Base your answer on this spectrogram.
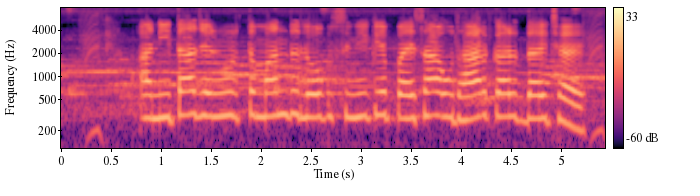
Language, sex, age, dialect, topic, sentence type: Maithili, female, 18-24, Angika, banking, statement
